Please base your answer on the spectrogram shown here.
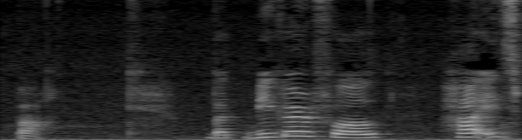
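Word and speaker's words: ぱ: Ha with handakoten is pronounced as pa.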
